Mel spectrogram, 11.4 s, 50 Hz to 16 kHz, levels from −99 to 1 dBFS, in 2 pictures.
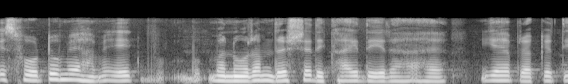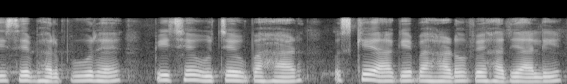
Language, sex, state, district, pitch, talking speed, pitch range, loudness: Hindi, female, Rajasthan, Churu, 160 Hz, 130 wpm, 155-170 Hz, -16 LUFS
